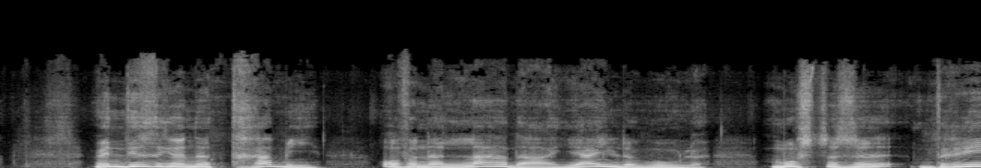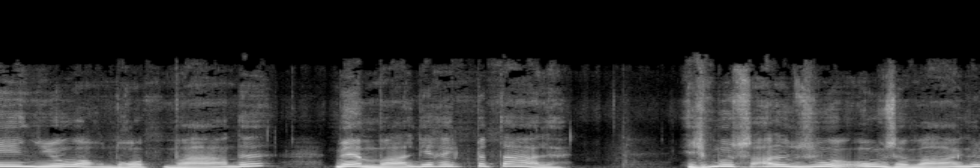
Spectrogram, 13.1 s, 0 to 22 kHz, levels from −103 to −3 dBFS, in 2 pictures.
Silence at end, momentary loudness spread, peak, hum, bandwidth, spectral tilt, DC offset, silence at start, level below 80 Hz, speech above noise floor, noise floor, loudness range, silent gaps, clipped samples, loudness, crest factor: 0 s; 8 LU; -8 dBFS; none; 15 kHz; -7 dB/octave; under 0.1%; 0.65 s; -68 dBFS; 39 dB; -59 dBFS; 2 LU; none; under 0.1%; -21 LUFS; 12 dB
